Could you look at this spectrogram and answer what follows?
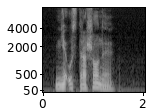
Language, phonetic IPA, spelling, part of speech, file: Polish, [ˌɲɛʷustraˈʃɔ̃nɨ], nieustraszony, adjective, Pl-nieustraszony.ogg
